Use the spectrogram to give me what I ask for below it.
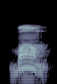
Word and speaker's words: bomb: No, it is pronounced bomb. That B is silent.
